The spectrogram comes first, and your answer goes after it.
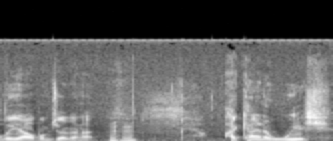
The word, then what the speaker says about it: Juggernaut: And a lot of people call it the juggernauts, and it's not a plural, you know.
